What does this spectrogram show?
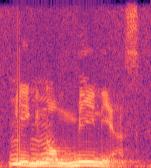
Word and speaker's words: ignominious: it Peter Walker ignominious ignominious the stress is on me ignominious then we have at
